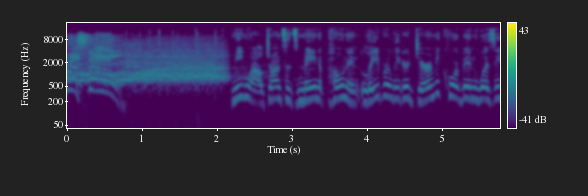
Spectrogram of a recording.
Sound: cheers and Applause

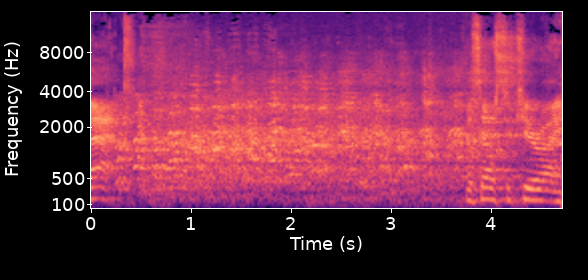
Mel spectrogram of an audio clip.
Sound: audience laughing

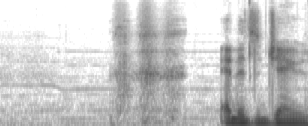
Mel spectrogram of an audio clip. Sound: laughs

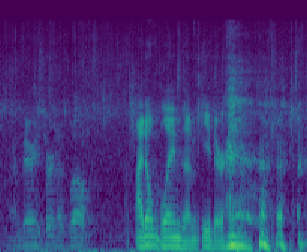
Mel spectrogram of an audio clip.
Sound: laughs

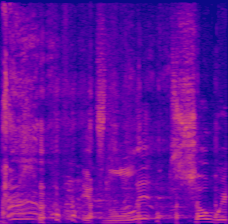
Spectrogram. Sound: laughing; students laughing

